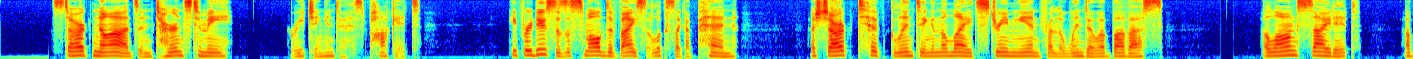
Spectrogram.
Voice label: Dark Romantasy, feminine voices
